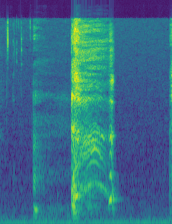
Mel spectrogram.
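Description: A short, raspy cough from someone chilled after a long time in cold air: a faint catch, then one harsh, close cough with a brief trailing rasp.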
